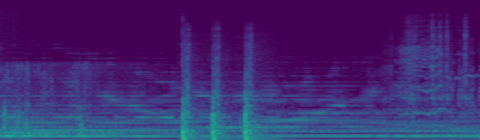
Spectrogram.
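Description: Three quick, evenly spaced knocks on a door ring out sharply over a steady musical background, then the music carries on alone.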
